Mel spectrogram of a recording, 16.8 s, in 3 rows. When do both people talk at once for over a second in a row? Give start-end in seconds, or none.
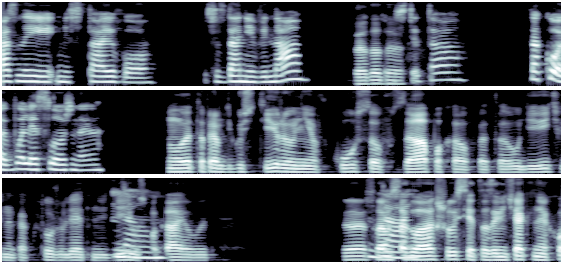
none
